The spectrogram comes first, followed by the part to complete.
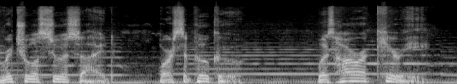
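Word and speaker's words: hara-kiri: suicide or seppuku was Hara Kiri was often mispronounced as Harry Carey it means to impale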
